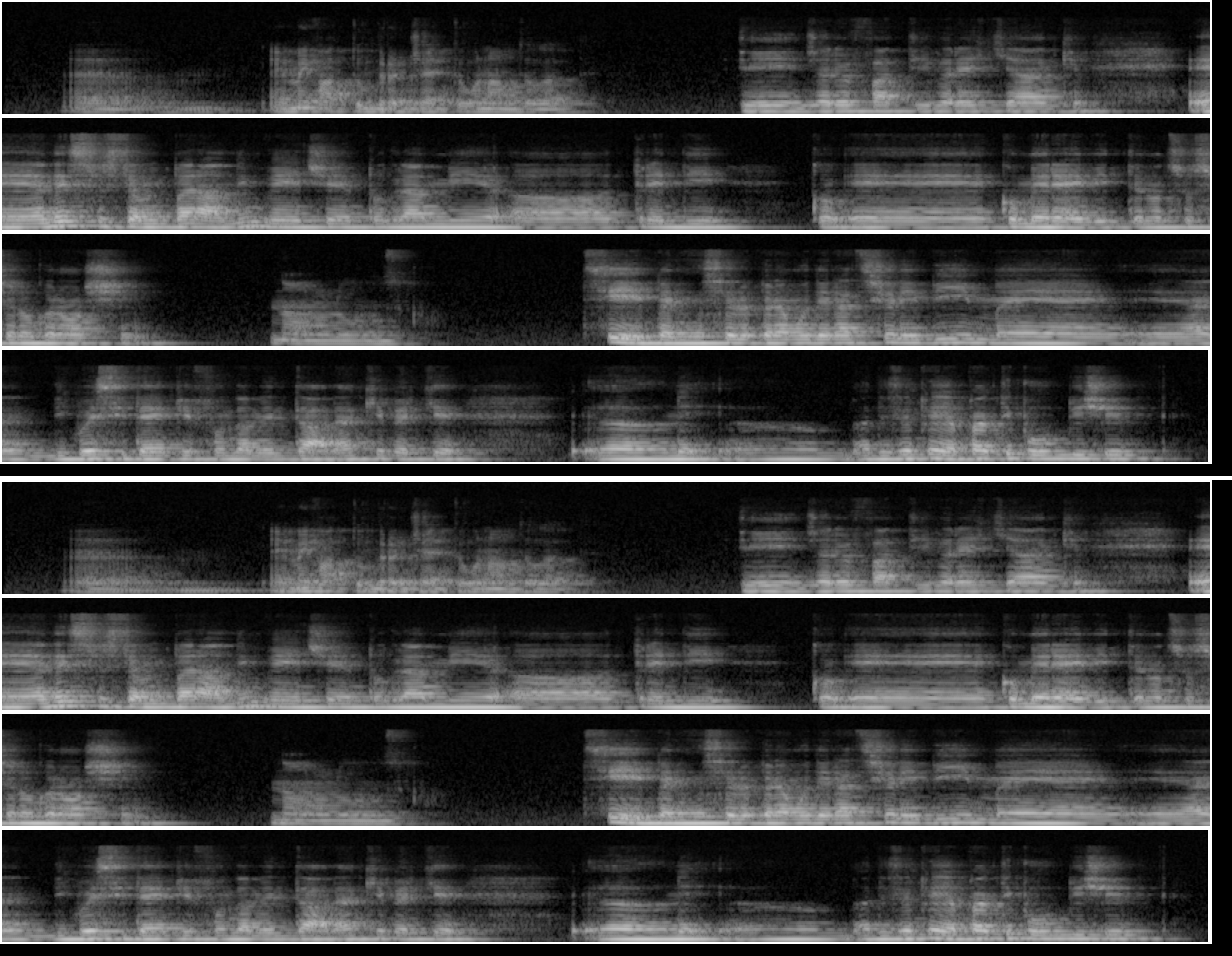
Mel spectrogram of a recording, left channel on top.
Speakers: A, on the left; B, on the left.
A: Ehm, hai mai fatto un progetto con AutoCAD?
B: Sì, già ne ho fatti parecchi anche. E adesso stiamo imparando invece programmi eh, 3D co- eh, come Revit, non so se lo conosci.
A: No, non lo conosco.
B: Sì, per, serve per la moderazione BIM e- e, eh, di questi tempi è fondamentale, anche perché, eh, ne- ehm, ad esempio, negli appalti pubblici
